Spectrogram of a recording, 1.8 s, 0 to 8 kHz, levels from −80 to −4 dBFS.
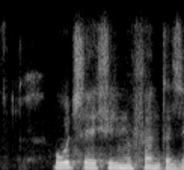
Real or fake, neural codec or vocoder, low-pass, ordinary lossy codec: fake; codec, 16 kHz, 4 kbps, FreqCodec, smaller model; 7.2 kHz; Opus, 32 kbps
